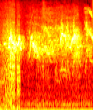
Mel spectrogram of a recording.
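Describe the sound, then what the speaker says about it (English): Small birds chirp outdoors in quick, high tweets over a faint steady hum, all within about a second. "Hear the birds."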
